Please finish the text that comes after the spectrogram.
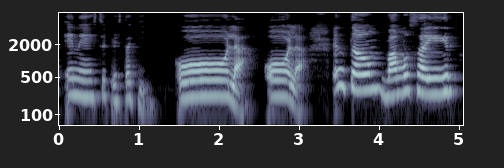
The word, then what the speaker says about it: hola: Porque a gente fala de hola, hola, não de olá, olá, como em português.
